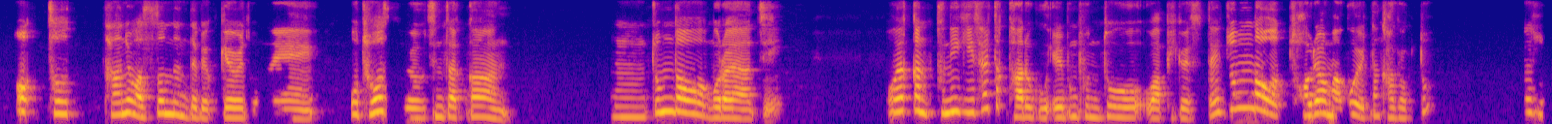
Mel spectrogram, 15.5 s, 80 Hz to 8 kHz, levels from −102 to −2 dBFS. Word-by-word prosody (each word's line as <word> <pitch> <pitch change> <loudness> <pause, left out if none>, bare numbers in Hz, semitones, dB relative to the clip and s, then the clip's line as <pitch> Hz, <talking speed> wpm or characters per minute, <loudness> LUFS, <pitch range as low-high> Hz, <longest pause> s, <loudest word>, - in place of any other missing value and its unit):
어. 295 0 +2
저 260 -2 +4 0.3
다녀왔었는데 240 -3 +1
몇 175 -1 -6
개월 185 -1 +1
전에. 175 - -6 0.3
어, 250 0 -1
좋았어요. 250 -10 +2
진짜 205 +1 +2
약간 200 +1 -1 1.0
음 200 0 -8
좀 295 +2 +3
더 270 -7 +4
뭐라 190 0 +3
해야 180 -2 +2
하지? 170 - -7 1.0
어 290 +1 +2
약간 305 -3 +3
분위기 285 +1 +1
살짝 360 +7 -2
다르고 195 -2 +1
일본 195 +2 -3
본토와 195 -2 -3
비교했을 175 -2 -6
때? 270 +4 -3
좀 370 +3 -2
더 295 -10 +4
저렴하고, 250 0 +2
일단 210 +3 -7
가격도. 190 - -9 0.9
그래서 285 -1 -6
225 Hz, 255 characters per minute, -21 LUFS, 190-285 Hz, 1.0 s, 저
